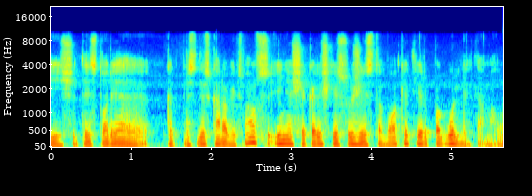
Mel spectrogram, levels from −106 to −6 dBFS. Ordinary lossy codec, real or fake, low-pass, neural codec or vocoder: AAC, 64 kbps; real; 9.9 kHz; none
